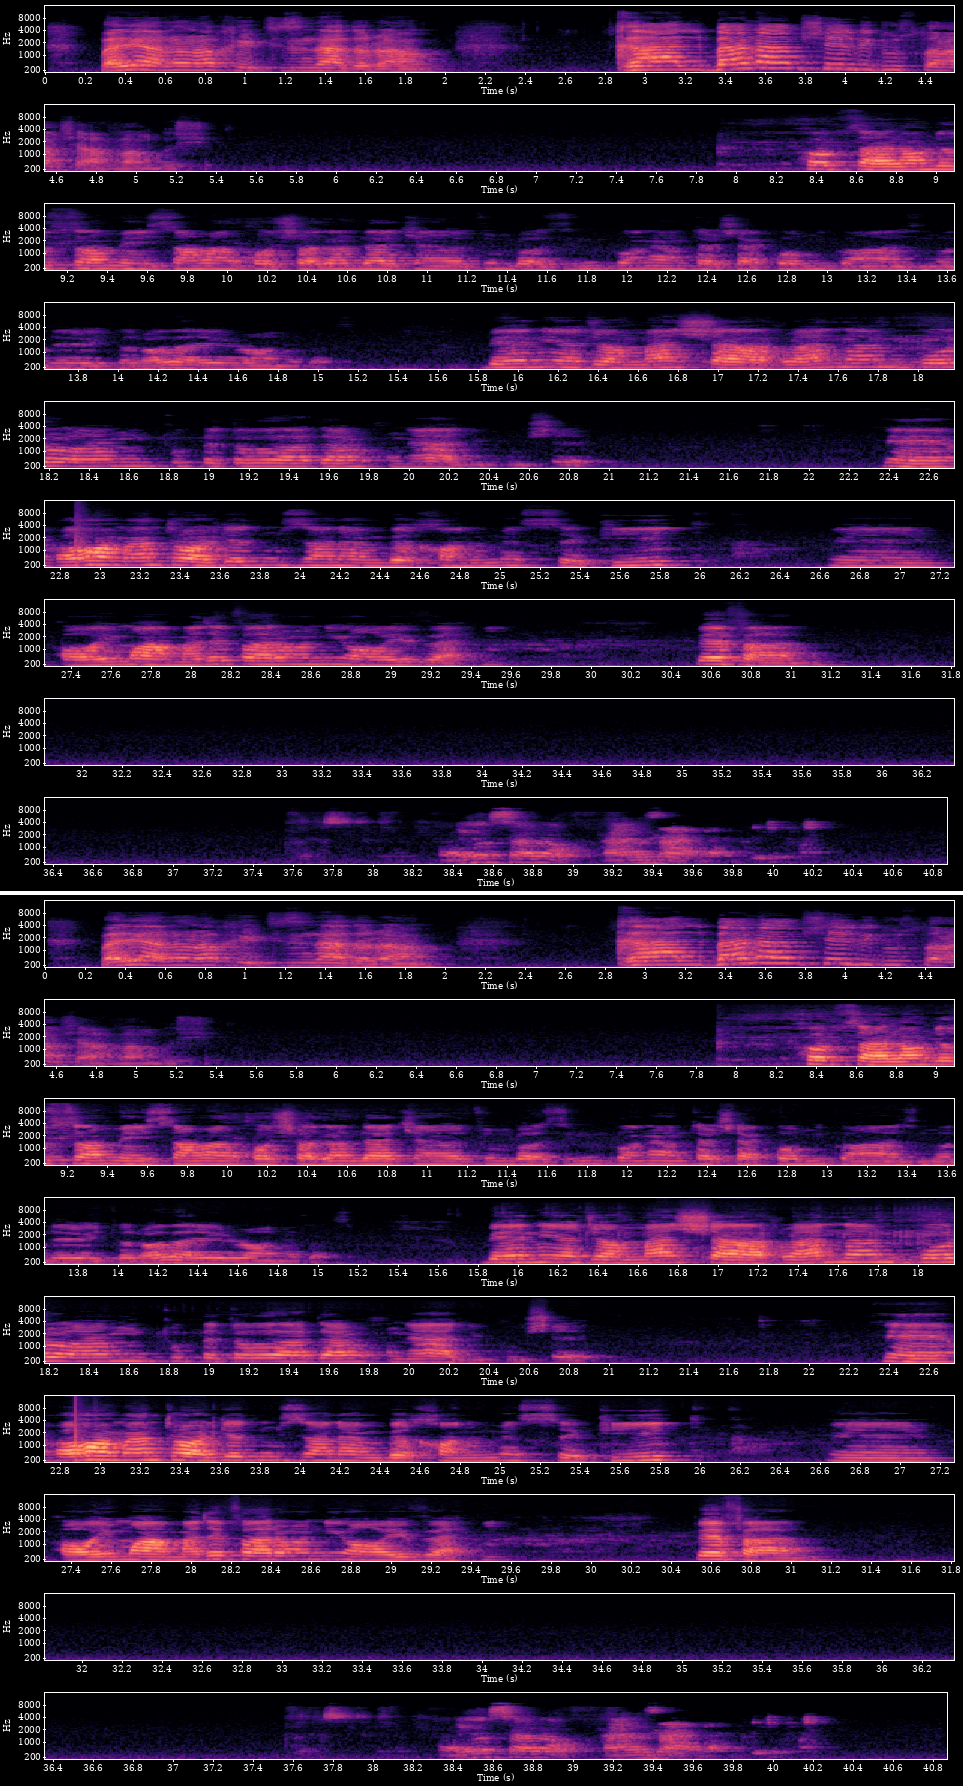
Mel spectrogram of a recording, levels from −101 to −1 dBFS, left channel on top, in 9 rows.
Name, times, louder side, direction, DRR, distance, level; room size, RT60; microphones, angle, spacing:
voice 1, 0.0-1.9 2.8-5.3, left 3 dB, 80° left, 0.8 m, -33 dB
voice 2, 8.3-15.0 15.8-18.7 19.0-20.9 22.4-25.8 26.6-29.5 30.5-31.2, right 3 dB, 75° right, 0.6 m, -31 dB
voice 3, 37.6-37.9 38.3-40.2, equal, 15° right, 1.1 m, -42 dB
4.4 x 2.4 x 3.4 m
head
